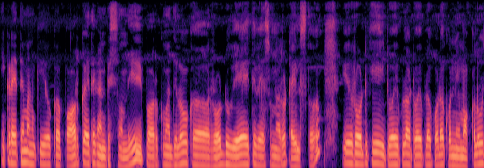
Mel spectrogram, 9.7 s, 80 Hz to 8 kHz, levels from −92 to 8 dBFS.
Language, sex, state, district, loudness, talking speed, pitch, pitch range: Telugu, male, Karnataka, Raichur, -17 LUFS, 165 wpm, 125 Hz, 115-135 Hz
